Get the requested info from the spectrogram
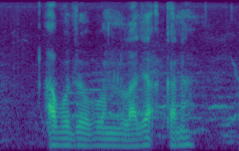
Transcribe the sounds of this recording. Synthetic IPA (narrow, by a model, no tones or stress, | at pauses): abɔd͡ʒɔbɔnlad͡ʒaʔkana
